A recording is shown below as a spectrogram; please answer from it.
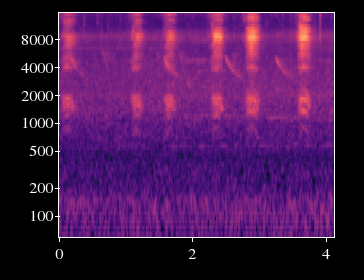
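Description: A common raven gives harsh, hoarse caws, about seven in four seconds at an uneven pace, over a steady low rumble.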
